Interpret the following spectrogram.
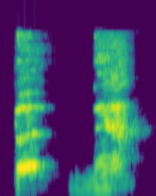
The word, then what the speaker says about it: banana: Então, é banana, banana, a sílaba forte é a segunda, né? A nossa também. E os 2 As, o primeiro e o último, com som de banana, ok?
